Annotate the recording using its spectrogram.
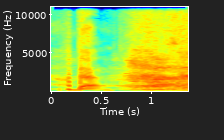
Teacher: Ada di ujung lidah dirapatkan dengan belakang gigi seri atas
